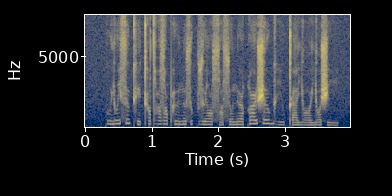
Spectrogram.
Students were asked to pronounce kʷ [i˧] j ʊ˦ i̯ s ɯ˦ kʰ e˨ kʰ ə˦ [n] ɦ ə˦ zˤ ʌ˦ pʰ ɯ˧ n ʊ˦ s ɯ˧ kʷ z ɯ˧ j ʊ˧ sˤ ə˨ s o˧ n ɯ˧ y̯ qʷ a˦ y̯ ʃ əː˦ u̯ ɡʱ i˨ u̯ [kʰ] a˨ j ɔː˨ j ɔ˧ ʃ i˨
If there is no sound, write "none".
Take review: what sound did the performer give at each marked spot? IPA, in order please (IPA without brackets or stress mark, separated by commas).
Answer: i˧, tˤ, kʼ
